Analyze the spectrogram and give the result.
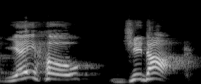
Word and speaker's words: Jehozadak: the son of Jehozadak,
